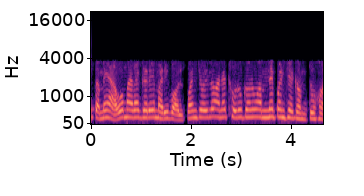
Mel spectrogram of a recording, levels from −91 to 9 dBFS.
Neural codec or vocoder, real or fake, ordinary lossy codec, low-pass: autoencoder, 48 kHz, 128 numbers a frame, DAC-VAE, trained on Japanese speech; fake; none; 3.6 kHz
